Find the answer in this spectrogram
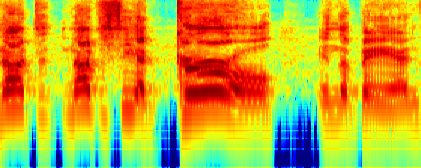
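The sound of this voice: At a fairly slow pace, a man speaks with a high pitch and lively intonation.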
